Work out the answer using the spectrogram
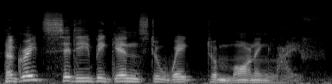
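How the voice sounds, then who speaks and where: A man's voice: mid-range voice, very animated. An actor playing a haunted older police inspector in a radio horror drama, brooding and theatrical in his delivery. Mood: bleak, resigned. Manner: slow, brooding, grandiose and theatrical. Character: haunted, doomed older male tunnel police inspector, slowly turning monstrous.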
